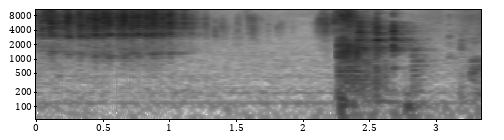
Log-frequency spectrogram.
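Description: A pool of regular dice plus three red dice, a setback die and a boost die clatters and rattles across a hard tabletop in a burst. It goes quiet briefly, then a second louder tumble of clicking dice follows.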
